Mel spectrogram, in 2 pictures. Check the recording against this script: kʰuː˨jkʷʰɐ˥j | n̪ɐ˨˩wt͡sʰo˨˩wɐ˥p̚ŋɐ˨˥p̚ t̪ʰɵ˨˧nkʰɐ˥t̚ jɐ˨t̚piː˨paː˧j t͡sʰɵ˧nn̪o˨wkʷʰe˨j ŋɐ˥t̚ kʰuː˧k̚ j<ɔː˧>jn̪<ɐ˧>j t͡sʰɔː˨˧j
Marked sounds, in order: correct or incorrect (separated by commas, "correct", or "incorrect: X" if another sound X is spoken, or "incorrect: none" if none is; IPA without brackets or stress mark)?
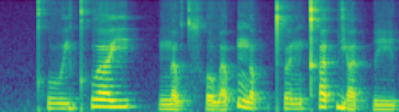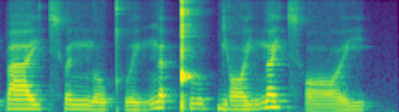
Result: incorrect: ɔː˨˧, incorrect: ɐ˥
